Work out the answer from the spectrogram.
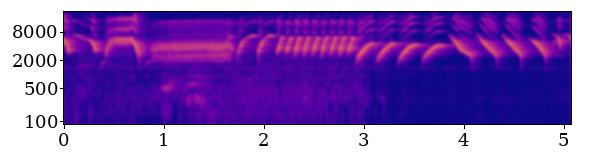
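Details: Rapid canary song played to train other canaries, with sharp sweeping notes, a steady buzzy roll, a quick rattling trill and strings of descending notes, roughly four per second.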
